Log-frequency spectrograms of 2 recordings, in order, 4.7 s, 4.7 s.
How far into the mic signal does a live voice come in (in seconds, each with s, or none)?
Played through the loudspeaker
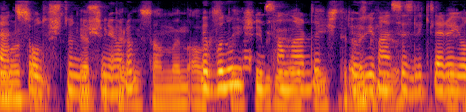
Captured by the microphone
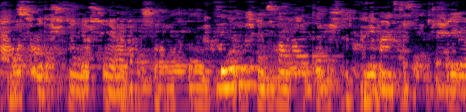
none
